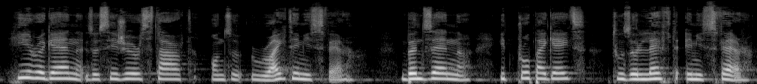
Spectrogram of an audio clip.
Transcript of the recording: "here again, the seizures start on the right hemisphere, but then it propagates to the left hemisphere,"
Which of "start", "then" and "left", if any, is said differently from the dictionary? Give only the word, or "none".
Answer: none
